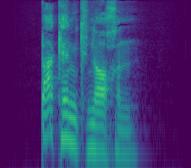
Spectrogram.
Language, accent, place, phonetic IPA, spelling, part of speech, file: German, Germany, Berlin, [ˈbakn̩ˌknɔxn̩], Backenknochen, noun, De-Backenknochen.ogg
- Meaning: cheekbone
